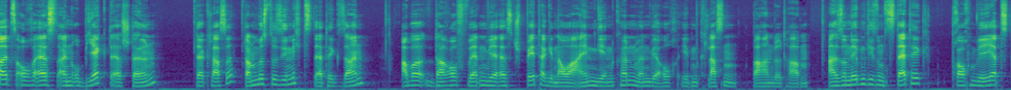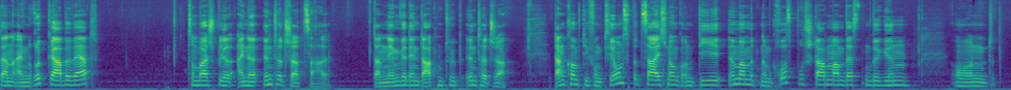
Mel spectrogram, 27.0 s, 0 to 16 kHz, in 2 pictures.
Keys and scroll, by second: 11.2 space, 16.7-17.7 typing.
